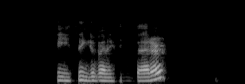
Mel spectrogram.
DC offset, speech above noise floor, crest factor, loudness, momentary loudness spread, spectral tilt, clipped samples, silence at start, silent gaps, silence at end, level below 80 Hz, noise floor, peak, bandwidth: under 0.1%; 56 dB; 20 dB; -28 LUFS; 12 LU; -6.5 dB/octave; under 0.1%; 0.55 s; none; 0.8 s; -68 dBFS; -83 dBFS; -10 dBFS; 8 kHz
